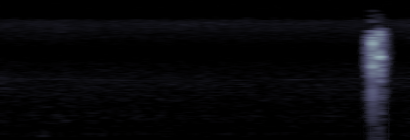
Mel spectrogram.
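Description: Near silence, then a single sharp computer mouse click near the end.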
